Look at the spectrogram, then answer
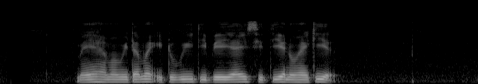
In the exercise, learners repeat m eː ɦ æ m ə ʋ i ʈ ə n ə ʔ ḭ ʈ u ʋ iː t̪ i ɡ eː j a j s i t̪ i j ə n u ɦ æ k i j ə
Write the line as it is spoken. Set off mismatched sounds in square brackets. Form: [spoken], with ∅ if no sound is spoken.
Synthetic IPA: m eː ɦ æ m ə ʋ i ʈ ə [m] ə ʔ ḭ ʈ u ʋ iː t̪ i [b] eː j a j s i t̪ i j ə n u ɦ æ k i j ə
